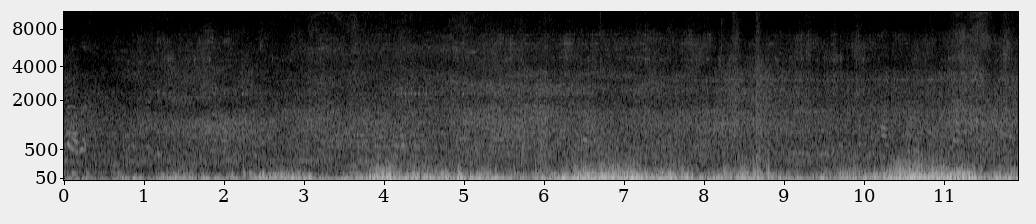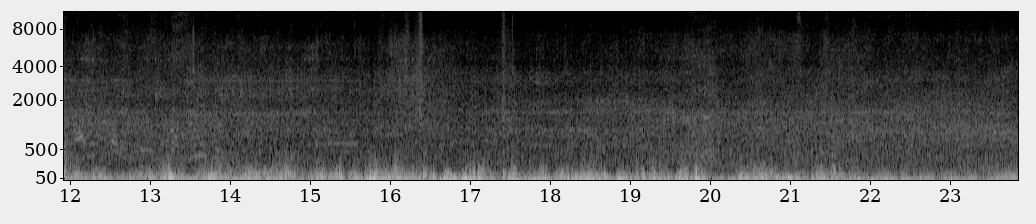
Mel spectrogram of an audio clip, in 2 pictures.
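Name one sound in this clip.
Traffic hums along a busy street.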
